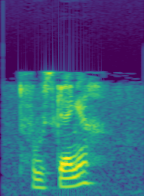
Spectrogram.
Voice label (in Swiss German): "fuessganger", alsace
